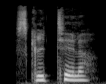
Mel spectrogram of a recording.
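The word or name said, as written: SKRIDTTÆLLER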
